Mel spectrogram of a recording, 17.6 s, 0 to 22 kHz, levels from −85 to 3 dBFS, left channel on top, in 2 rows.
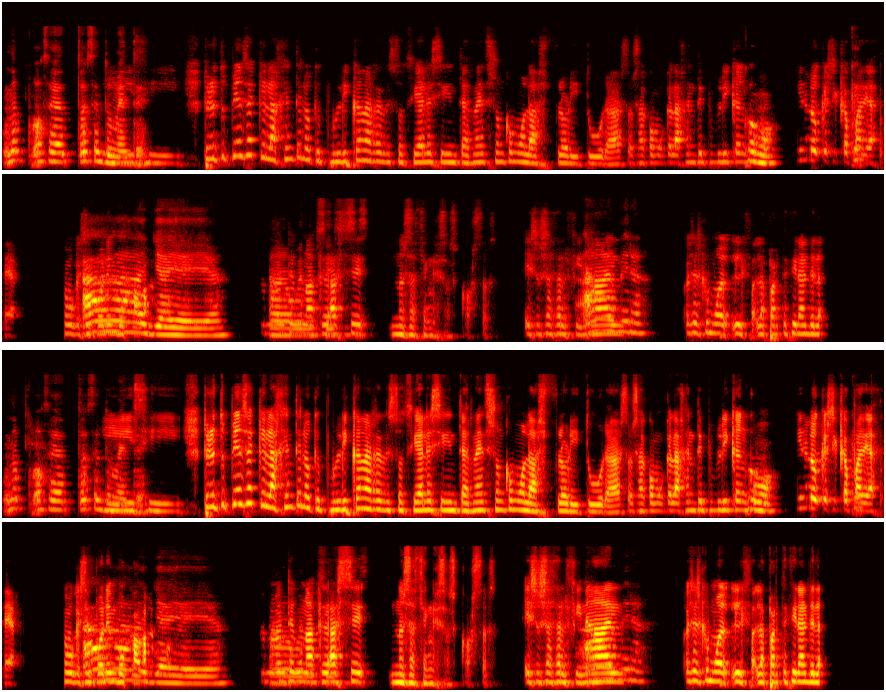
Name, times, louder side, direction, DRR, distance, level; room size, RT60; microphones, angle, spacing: voice 1, 0.0-1.5 7.4-7.7 8.5-8.6 9.6-11.1 11.5-12.1 14.6-15.3, left 2 dB, 65° left, 0.8 m, -30 dB
voice 2, 1.0-7.7 8.0-8.9 9.4-10.3 11.4-13.7 14.0-15.0 15.6-17.0, right 8 dB, 90° right, 0.3 m, -27 dB
2.6 x 2.6 x 2.7 m
head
